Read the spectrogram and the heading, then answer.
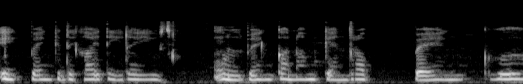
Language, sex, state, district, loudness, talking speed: Hindi, female, Bihar, Jamui, -18 LUFS, 150 wpm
